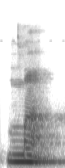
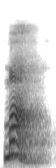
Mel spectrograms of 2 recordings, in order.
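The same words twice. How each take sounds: First: The pitch dips down, then rises again. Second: The syllable is said abruptly and forcefully. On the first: "atas turun ke bawah terus naik lagi" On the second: "nada empat itu dihentakan"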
